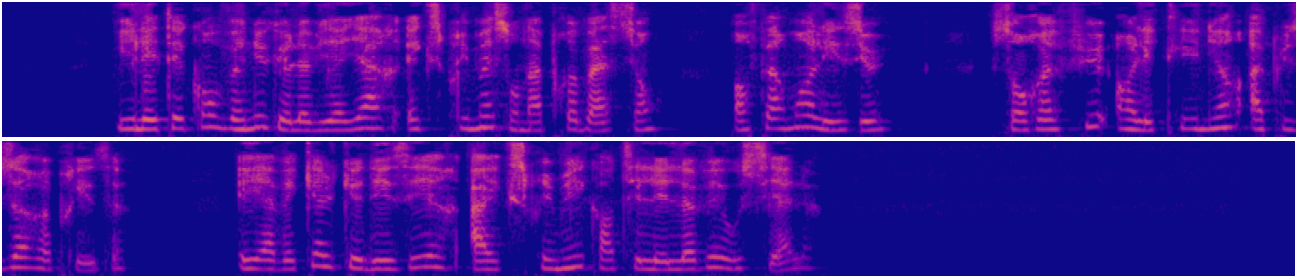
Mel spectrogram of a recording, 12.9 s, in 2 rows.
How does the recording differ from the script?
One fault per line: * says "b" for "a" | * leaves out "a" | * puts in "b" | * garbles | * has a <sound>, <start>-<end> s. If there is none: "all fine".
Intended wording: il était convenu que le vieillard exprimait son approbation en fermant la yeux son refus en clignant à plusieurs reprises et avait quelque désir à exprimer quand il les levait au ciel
* says "les" for "la"
* puts in "les"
